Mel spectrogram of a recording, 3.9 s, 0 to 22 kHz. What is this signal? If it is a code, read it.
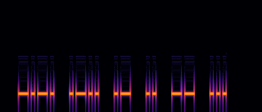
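Morse code, heard as a keyed tone, about 25 wpm, spaced as for 20 wpm, 550 Hz. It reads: CLAIMS
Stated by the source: Morse code sending news headlines at 20 wpm.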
